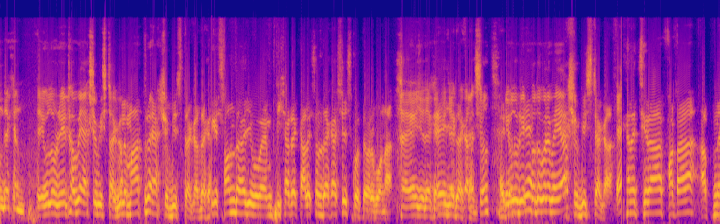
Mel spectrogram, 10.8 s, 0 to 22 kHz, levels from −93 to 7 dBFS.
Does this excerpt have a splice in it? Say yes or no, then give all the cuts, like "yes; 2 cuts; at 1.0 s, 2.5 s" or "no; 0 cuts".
yes; 2 cuts; at 3.2 s, 9.4 s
